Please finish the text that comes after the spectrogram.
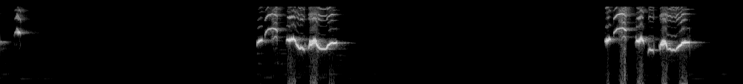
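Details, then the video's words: Bali orange-headed thrush singing material meant to coax idle caged birds into song: a short opening note, then two rich phrases of rapid whistled warbles and twists about three seconds apart, surroundings silent. "Tembakan SIRTU GACOR Dan Isian Lain Cocok Buat MASTERAN Kicauan sobat di Rumah."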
